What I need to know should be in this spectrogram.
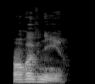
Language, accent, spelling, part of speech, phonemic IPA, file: French, France, en revenir, verb, /ɑ̃ ʁə.v(ə).niʁ/, LL-Q150 (fra)-en revenir.wav
- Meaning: 1. to believe; to be able to believe (something incredible) 2. to get over something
